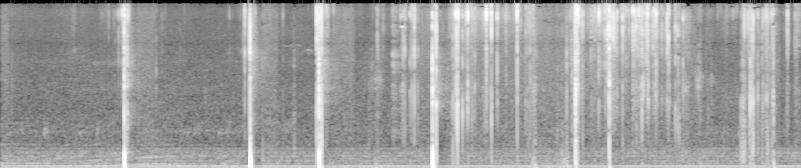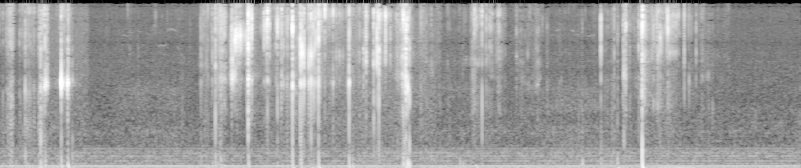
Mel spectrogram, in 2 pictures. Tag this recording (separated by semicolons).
horror; body; bone; crack; fracture; vegetable; snap; gross; break; celery; bones; unpleasant; twist; click; gore; flesh; crunch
